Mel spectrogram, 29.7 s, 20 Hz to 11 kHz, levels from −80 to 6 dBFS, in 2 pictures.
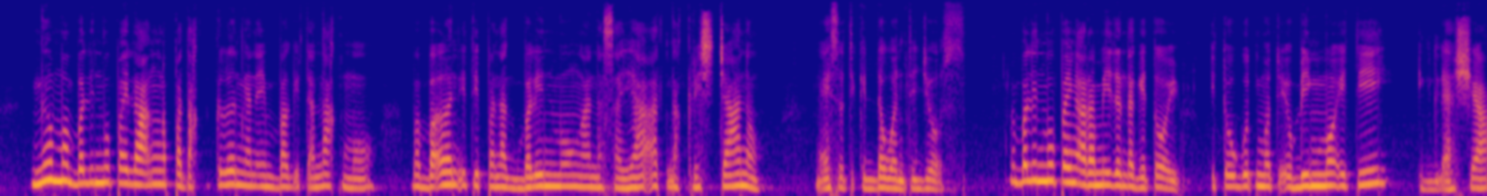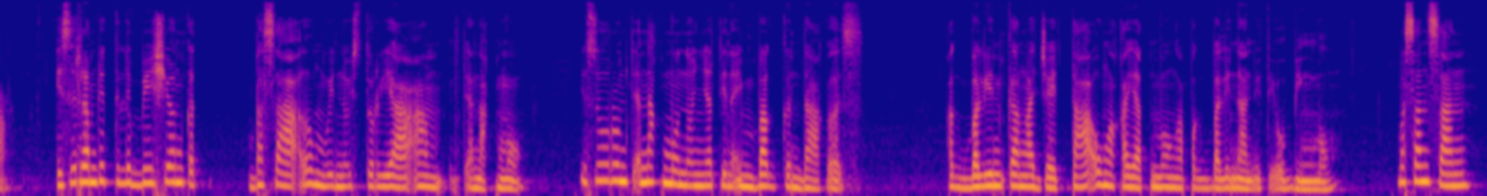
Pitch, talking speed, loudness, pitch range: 185 Hz, 145 wpm, -18 LUFS, 165-210 Hz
